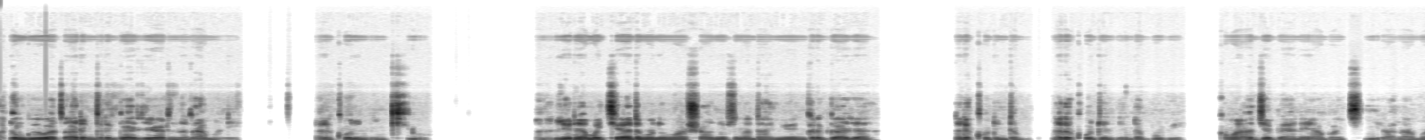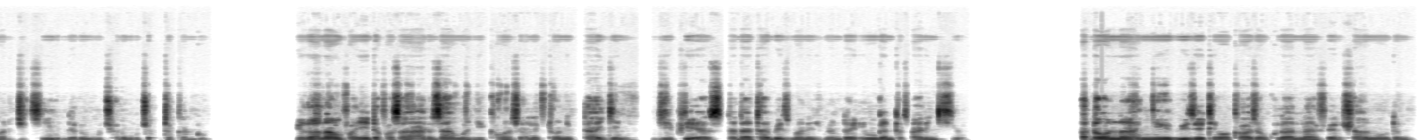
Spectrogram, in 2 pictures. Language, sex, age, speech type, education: Hausa, male, 46-60, spontaneous, tertiary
